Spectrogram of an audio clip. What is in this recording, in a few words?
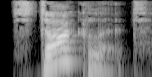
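"stalklet", British English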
